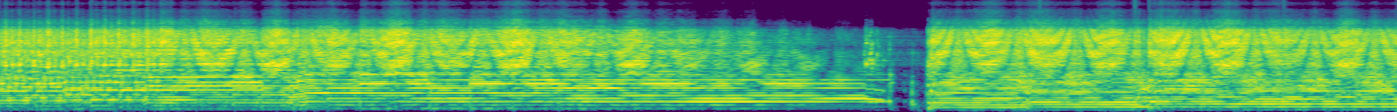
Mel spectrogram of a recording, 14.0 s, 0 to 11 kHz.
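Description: Electric guitar played through a Boss RT-20 Rotary Ensemble rotary-speaker (Leslie) simulator pedal with its drive control turned up, giving overdriven chords with a rotating-speaker swirl. The held chords change every few seconds, with a short break about nine seconds in.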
